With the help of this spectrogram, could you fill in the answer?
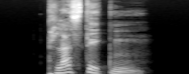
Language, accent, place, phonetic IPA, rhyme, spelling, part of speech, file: German, Germany, Berlin, [ˈplastɪkn̩], -astɪkn̩, Plastiken, noun, De-Plastiken.ogg
- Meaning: plural of Plastik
